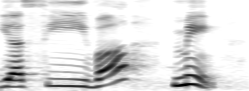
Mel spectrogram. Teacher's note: य में आ मिक्स करेंगे, य। सी की मात्रा बड़ी लंबा खींचेंगे और व में आ मिक्स करेंगे, यसीव में।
